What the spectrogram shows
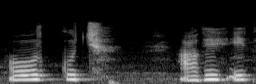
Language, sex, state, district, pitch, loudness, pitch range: Hindi, female, Haryana, Rohtak, 225 Hz, -14 LUFS, 215-230 Hz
